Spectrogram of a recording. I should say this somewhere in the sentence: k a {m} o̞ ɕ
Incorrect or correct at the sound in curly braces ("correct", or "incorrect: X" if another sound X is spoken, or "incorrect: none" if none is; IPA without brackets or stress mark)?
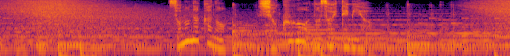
incorrect: n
